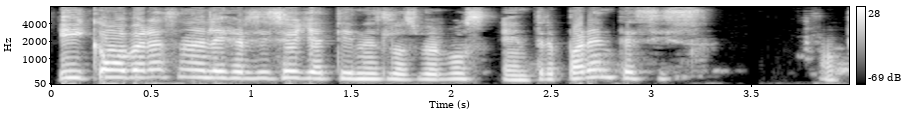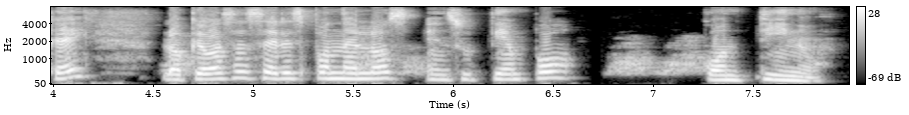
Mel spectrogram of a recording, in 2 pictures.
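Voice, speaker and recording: A woman patiently guides learners through an online English lesson, pausing with frequent fillers as she explains each step. Her voice is fairly high and a bit bright. The recording is dry and close, with no room sound.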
